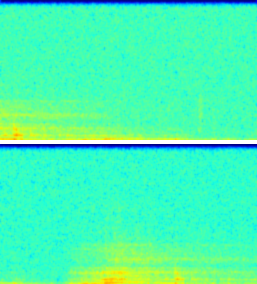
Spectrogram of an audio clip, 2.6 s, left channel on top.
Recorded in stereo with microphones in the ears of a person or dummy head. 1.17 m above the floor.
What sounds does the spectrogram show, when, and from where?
Only background noise.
